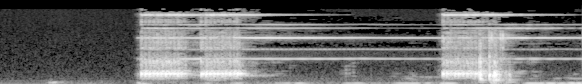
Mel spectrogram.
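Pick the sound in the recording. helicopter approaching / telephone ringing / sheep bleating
telephone ringing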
